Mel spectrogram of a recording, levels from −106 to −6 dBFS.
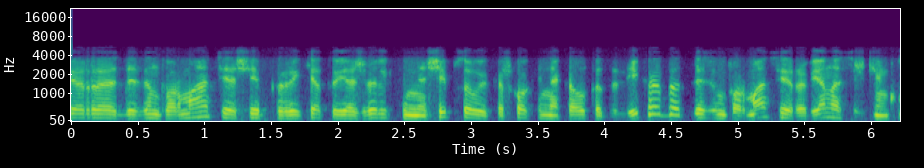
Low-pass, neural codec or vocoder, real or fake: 5.4 kHz; none; real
